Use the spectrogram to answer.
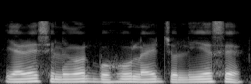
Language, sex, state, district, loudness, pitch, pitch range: Assamese, male, Assam, Kamrup Metropolitan, -14 LUFS, 120 Hz, 115-125 Hz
